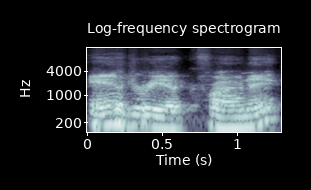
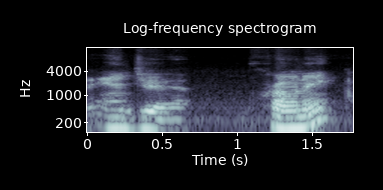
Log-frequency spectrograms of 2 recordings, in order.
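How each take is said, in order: First: The name is said sharply and crisply. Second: The name is said softly, without crispness.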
